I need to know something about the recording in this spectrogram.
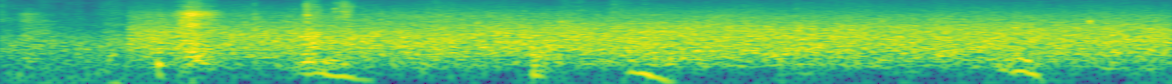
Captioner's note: Elvis sniffs; Mercer grunts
